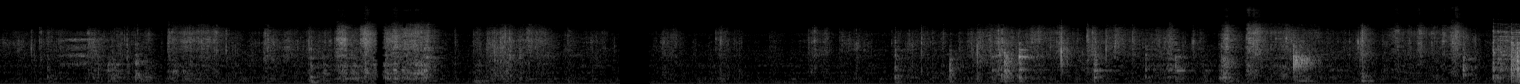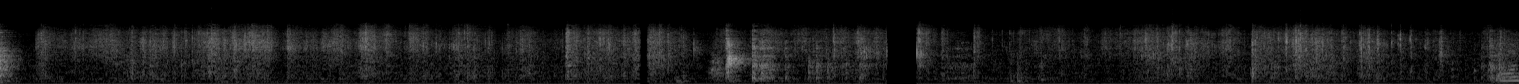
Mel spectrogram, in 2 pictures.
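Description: Baking paper being folded, creased and torn by hand: irregular crinkling and rustling, broken twice by a brief silent dropout.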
